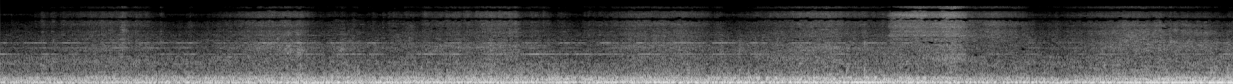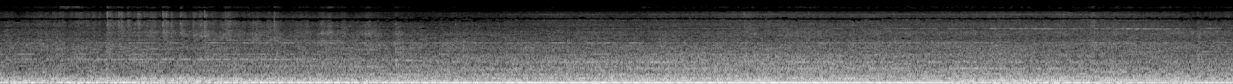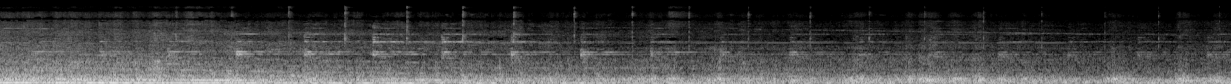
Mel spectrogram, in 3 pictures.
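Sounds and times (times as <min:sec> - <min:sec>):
level-crossing bell ringing: 0:00.0 - 0:09.4, 0:20.0 - 0:36.9
freight train wheels clacking: 0:00.0 - 0:36.9
locomotive engines droning: 0:00.0 - 0:36.9.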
